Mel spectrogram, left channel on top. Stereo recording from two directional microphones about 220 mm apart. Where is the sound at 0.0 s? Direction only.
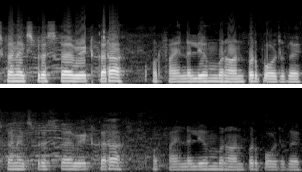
50° left (ahead or behind).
